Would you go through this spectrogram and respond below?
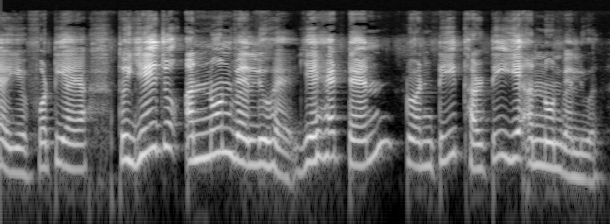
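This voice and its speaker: A woman teaches a maths lesson, patient and methodical, checking in with the listener often. Her voice sits fairly high for a woman. She slows right down when she reads out the problem text. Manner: patient, explaining with checks like "theek hai". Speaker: math tutor.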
